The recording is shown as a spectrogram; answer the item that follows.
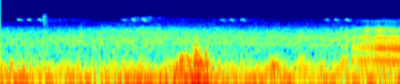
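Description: Steady background hum and hiss with a faint high chirp repeating about twice a second, and one brief low sound about a second in.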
